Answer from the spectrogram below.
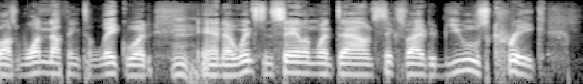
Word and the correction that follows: Buies Creek: which I'm still learning how to pronounce. Buies Creek. Thank you, Andy Mazur. Buies Creek. Did you know that? It's B-U-L-E-S, Harry, but it's pronounced Buies.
